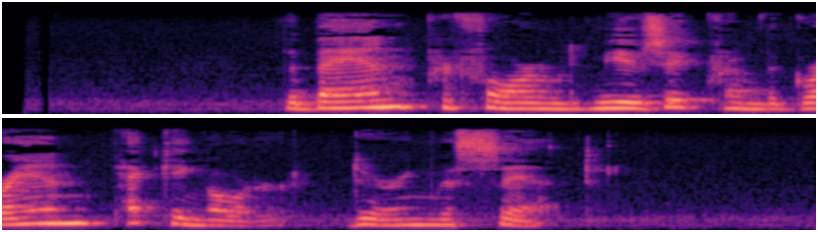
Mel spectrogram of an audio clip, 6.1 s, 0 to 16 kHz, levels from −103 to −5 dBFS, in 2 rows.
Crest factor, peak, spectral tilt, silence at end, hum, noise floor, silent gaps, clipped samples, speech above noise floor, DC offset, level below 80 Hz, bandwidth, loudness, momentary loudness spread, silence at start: 18 dB; -12 dBFS; -5 dB/octave; 1 s; none; -66 dBFS; none; under 0.1%; 36 dB; under 0.1%; -80 dBFS; 11.5 kHz; -30 LUFS; 12 LU; 1.05 s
